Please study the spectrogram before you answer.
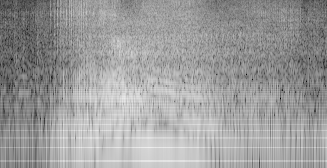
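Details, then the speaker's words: Car exhaust leak at a damaged joint, soot blackening the heat shield: engine revved, sharp hissing puff that grows with throttle; fix is replacing the joint gasket after soaking the bolts in brake fluid. "然后你们听一下这个声音，听到没有？这种就是典型的排气管漏气发出来的一个呲呲的响声。只要你踩油门，这个响声还会变大。"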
